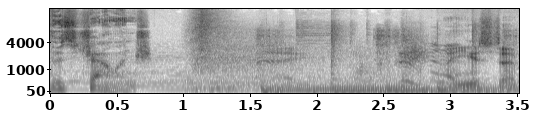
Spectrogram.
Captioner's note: characters exclaiming and grunting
